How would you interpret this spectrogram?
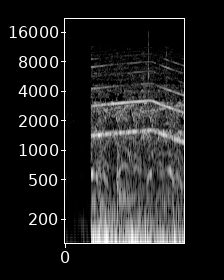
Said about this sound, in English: Sirens and response in Leicester, England. It destroyed a store and a house, which British police called a major incident.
